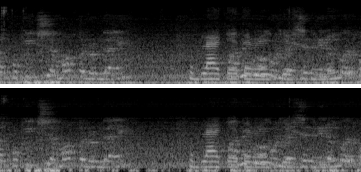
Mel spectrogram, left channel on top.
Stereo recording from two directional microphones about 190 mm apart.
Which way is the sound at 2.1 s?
20° left (ahead or behind).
